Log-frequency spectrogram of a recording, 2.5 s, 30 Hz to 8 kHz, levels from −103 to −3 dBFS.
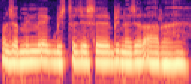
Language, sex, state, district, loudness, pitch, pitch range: Hindi, male, Arunachal Pradesh, Papum Pare, -12 LUFS, 130 Hz, 125-130 Hz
